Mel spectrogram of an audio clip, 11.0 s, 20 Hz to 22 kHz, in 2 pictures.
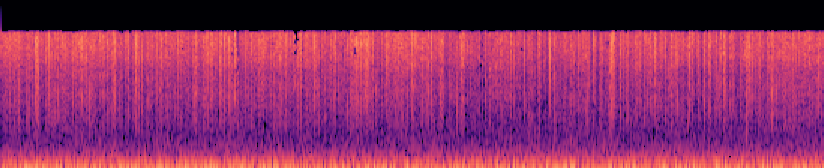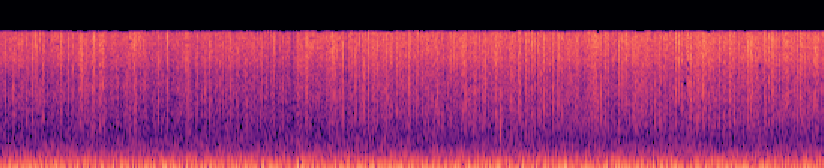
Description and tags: Ambiance Fire Bushes Loop Stereo
Close Recording of a Fire in Bushes (loop).
Gears: Zoom H5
